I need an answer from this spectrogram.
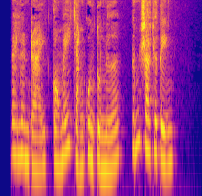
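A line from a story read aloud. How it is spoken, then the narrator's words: Soft whisper. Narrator (Vietnamese): Chợt một bóng khẽ thì thào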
